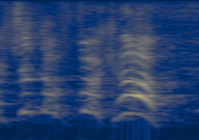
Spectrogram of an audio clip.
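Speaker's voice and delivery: high, loud angry yell; furious shout. Retold or imitated. Couple in the front seat yelling at him, loud. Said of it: "And they were".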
